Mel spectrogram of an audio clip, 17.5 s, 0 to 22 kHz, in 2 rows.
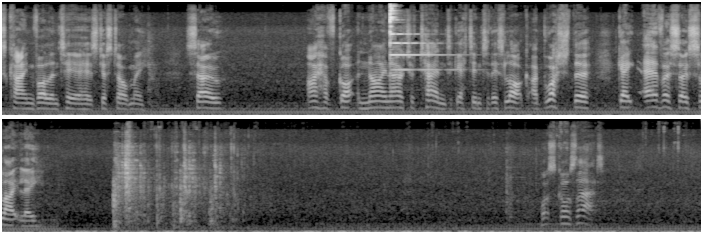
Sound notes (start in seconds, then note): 10.1 bang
